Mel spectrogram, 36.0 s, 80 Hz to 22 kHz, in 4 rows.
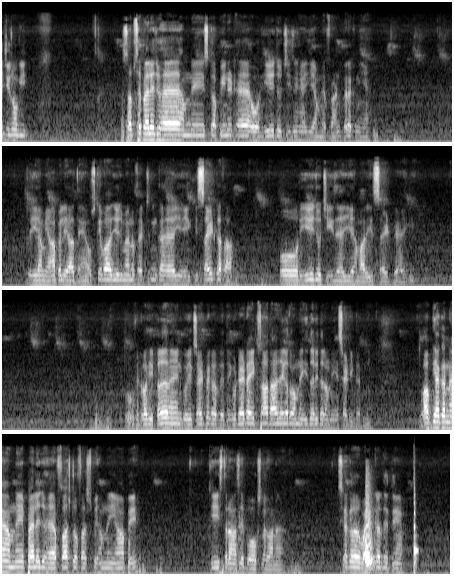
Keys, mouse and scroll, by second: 3.4 F3, 4.0-13.4 drag, 13.5 F3, 14.3-23.2 drag, 23.4 F2, 23.6-26.3 drag, 26.3-31.2 drag, 31.2 space, 31.7 shift+click, 31.9 c, 32.0-33.6 drag.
